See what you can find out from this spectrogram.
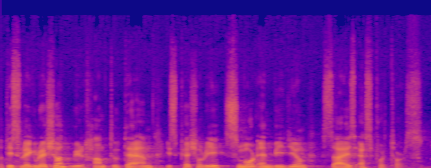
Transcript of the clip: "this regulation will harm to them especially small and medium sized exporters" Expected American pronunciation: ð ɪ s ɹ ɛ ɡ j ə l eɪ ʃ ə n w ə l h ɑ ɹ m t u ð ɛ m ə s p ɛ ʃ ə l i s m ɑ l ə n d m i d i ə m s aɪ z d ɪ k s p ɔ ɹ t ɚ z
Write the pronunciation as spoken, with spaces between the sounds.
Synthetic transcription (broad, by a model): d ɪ s ɹ ɛ ɡ j ə l eɪ ʃ ə n w ə l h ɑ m t u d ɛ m ə s p ɛ ʃ ə l i s m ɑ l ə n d m i d i ə m s aɪ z ɪ k s p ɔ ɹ t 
